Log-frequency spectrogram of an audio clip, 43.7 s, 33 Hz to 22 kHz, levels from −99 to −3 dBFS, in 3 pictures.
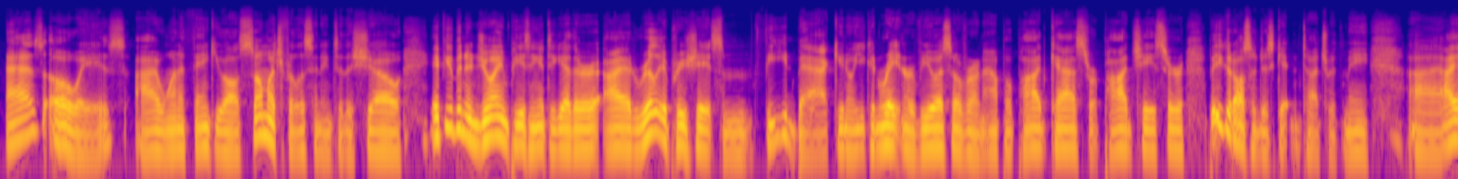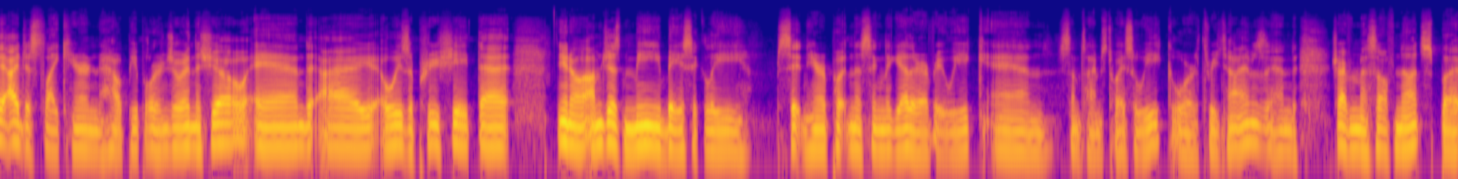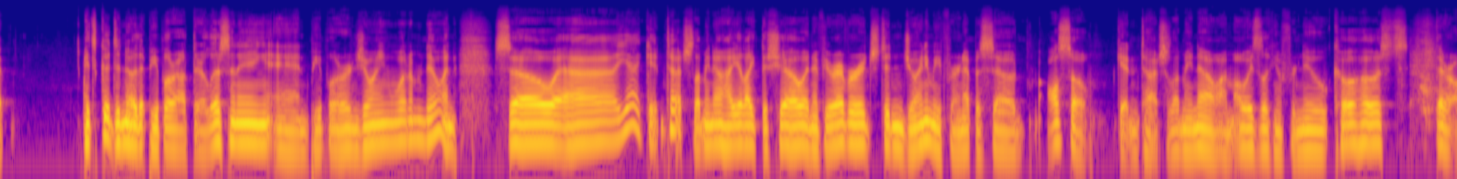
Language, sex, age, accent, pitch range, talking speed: English, male, 30-49, American, 95-120 Hz, 205 wpm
